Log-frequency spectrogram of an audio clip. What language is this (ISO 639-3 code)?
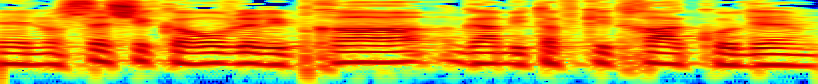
heb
